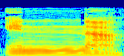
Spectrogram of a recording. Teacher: the sound of the second noon comes directly out without taking a pause or breaking the sound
